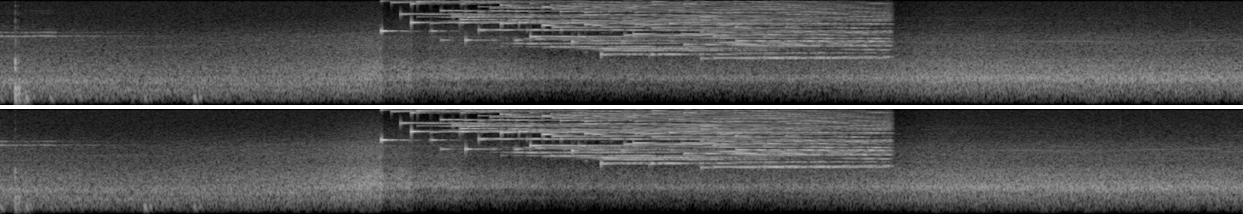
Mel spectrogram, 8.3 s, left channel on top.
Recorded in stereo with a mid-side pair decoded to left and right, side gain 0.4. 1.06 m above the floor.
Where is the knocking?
70° left.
